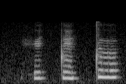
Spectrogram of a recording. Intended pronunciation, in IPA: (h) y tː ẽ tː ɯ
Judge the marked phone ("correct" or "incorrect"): correct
